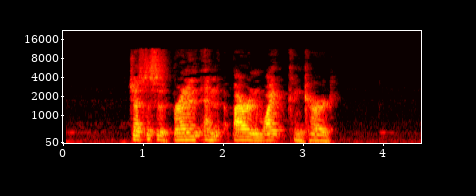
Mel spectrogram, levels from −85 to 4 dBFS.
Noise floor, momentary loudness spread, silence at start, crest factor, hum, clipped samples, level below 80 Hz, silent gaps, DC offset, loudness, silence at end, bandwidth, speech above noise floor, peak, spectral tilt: -63 dBFS; 11 LU; 0.85 s; 20 dB; none; under 0.1%; -52 dBFS; none; under 0.1%; -25 LUFS; 1.1 s; 11.5 kHz; 38 dB; -6 dBFS; -5 dB/octave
